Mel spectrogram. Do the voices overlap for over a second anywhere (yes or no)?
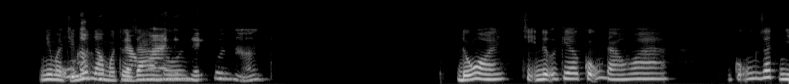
yes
